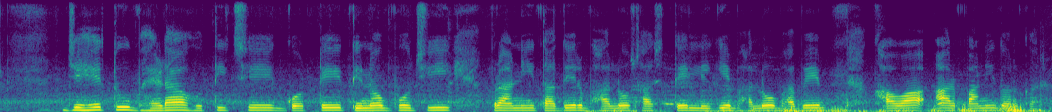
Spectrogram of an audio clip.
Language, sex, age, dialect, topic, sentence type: Bengali, female, 18-24, Western, agriculture, statement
